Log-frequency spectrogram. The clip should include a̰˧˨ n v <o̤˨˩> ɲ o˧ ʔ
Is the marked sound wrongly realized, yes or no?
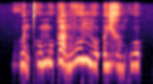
yes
